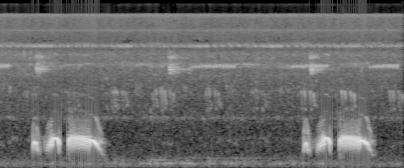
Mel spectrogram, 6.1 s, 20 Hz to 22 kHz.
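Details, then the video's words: Zebra dove calling to lure wild birds: two matching phrases about four seconds apart, each of stuttered notes and a long trilled coo with a falling end, faint chirps behind. "SUARA TERKUKUR KUK 1 MEMANGGIL BURUNG LIAR"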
